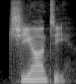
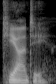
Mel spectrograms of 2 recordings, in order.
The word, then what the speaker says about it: Chianti: That Mystique Marketing, I think, is exactly how my fiance Dana feels when I mispronounced Chianti and it's Chianti.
